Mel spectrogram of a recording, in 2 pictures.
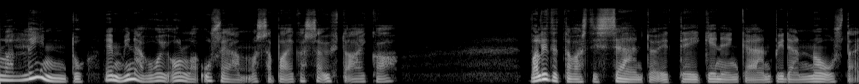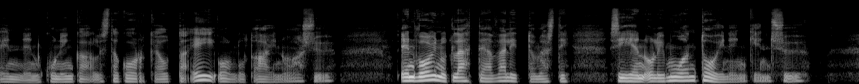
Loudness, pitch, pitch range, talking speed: -25 LUFS, 140 Hz, 125-170 Hz, 110 wpm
